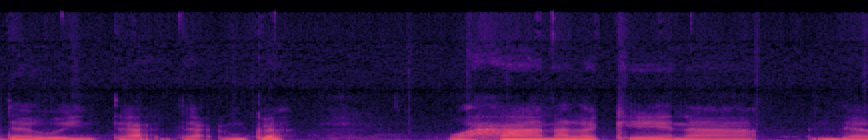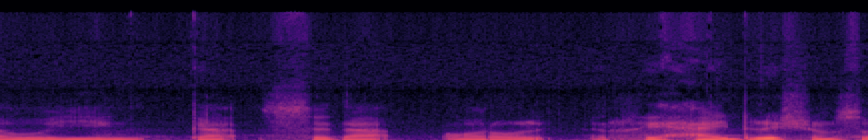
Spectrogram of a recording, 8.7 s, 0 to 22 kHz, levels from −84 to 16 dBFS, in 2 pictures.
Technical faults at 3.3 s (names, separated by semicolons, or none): none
